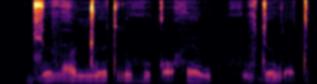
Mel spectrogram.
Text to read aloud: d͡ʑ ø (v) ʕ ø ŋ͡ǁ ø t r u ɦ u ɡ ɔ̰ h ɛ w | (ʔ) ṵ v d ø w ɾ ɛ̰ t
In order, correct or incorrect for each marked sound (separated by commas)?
correct, incorrect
